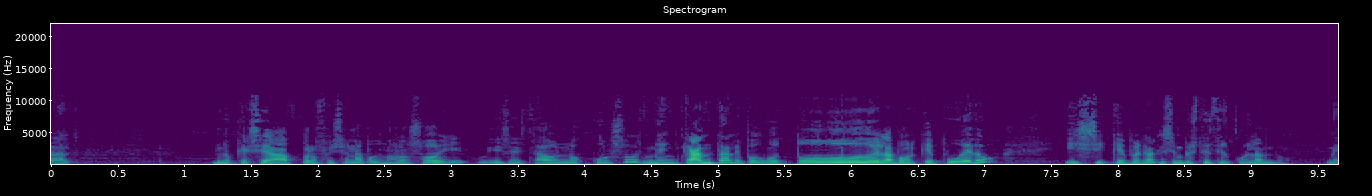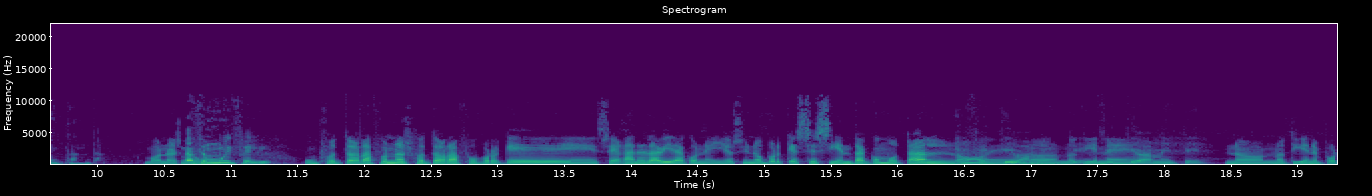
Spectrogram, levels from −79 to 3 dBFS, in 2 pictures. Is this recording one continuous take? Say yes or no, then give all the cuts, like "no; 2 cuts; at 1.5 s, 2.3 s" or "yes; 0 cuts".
yes; 0 cuts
